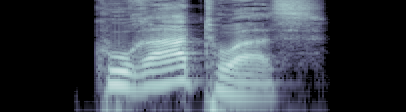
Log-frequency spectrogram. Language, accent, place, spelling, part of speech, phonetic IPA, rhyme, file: German, Germany, Berlin, Kurators, noun, [kuˈʁaːtoːɐ̯s], -aːtoːɐ̯s, De-Kurators.ogg
- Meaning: genitive of Kurator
